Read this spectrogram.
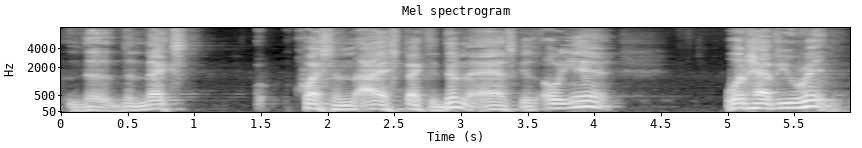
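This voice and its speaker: A middle-aged American man speaks in a very low, husky voice. He tells his story casually, as if to friends. His delivery is blunt and emphatic, full of swearing and street slang. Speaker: screenwriter telling his own story. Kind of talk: casual first-person storytelling to camera.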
